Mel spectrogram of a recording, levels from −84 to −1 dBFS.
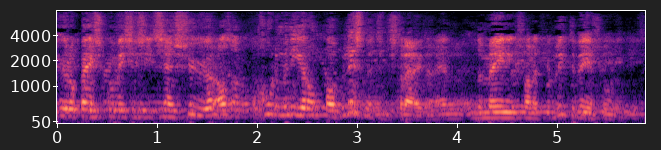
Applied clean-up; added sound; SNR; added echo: none; none; none; reverberation time 2.5 s.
